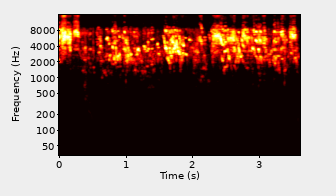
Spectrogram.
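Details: Two budgies chatter nonstop, a thick mix of shrill twittering, buzzy warbles and short squeaky notes running without pause for under four seconds.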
